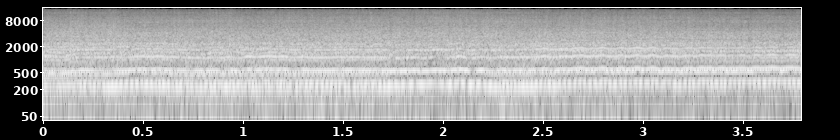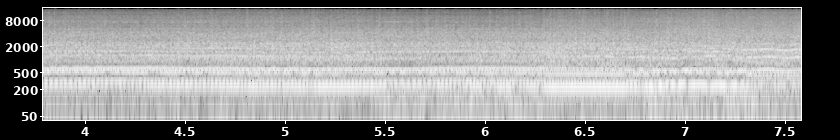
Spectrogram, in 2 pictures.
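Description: Brushless motors and propellers of a small RC multirotor, heard from its onboard camera: a steady whining buzz made of several tones. The pitch wavers slightly with throttle and dips briefly near the end, over a rush of wind.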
